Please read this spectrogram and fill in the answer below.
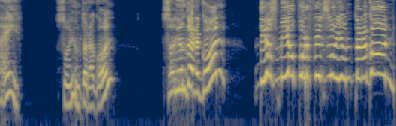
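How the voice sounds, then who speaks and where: This is a put-on character voice. The pitch is extremely high. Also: moderate pace. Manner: excited, joyful.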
